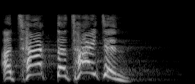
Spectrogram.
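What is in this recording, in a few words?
vox attack male; smite; awilix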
